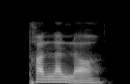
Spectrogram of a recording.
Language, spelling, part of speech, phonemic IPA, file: French, tralala, interjection, /tʁa.la.la/, LL-Q150 (fra)-tralala.wav
- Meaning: tra-la-la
